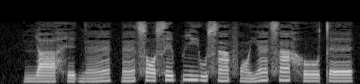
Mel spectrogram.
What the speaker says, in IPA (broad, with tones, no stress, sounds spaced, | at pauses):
ɲ aː˨ h e˨ ɡ ɛ̃˨˦ | ɛ̃˨˦ s ɔ˧ s e˦ p i˦ j u˧ s ã˧ f ɔ̃˨ j ɛ̃˦ s ã˦ h oː˧ t ɛ˧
